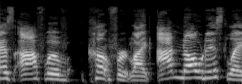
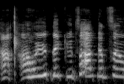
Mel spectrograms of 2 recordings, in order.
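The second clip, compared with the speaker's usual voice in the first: sassy, pitched-up, high delivery; 7 semitones higher, 3 dB quieter than usual. Imitating the old Aunt Viv from Fresh Prince: sassy Aunt Viv impression. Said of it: "the old Aunt Viv was sassy".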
